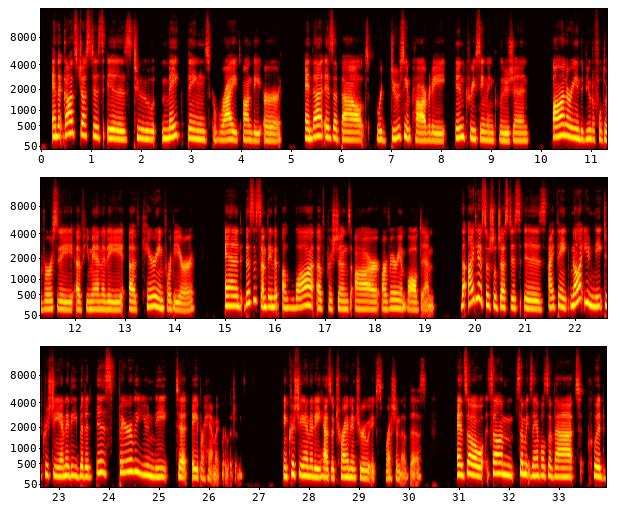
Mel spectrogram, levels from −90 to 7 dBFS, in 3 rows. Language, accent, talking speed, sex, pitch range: English, American, 145 wpm, female, 170-220 Hz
